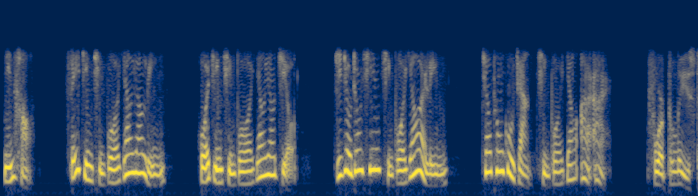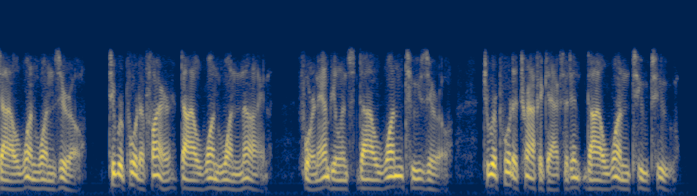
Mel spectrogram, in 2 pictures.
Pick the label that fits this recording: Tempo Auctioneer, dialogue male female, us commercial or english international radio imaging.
dialogue male female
